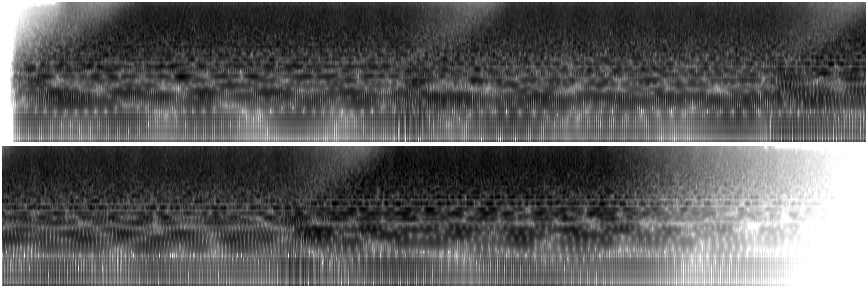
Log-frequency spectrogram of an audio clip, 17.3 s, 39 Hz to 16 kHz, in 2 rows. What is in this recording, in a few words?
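Big Pad Sweep, Vintage Synth; Roland SR-JV80-04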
